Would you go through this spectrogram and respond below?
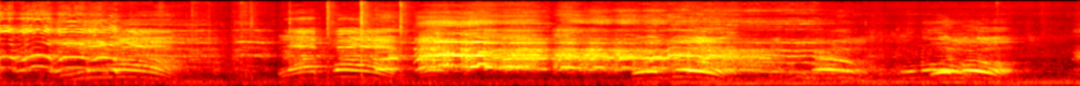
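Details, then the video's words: Kokok Balenggek roosters at a practice crowing session in Ampang Kualo, Kota Solok: bursts of short, arched, ringing crow notes in quick stepped runs, pausing and restarting, with several birds overlapping in a dense chorus. "ayam kukuak balenggek"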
